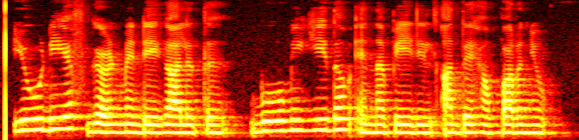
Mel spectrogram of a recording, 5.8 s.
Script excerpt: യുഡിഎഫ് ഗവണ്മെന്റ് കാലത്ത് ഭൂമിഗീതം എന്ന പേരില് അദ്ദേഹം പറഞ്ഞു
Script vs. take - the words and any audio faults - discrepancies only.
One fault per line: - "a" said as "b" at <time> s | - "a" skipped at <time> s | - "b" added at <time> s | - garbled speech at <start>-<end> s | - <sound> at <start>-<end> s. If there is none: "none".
none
